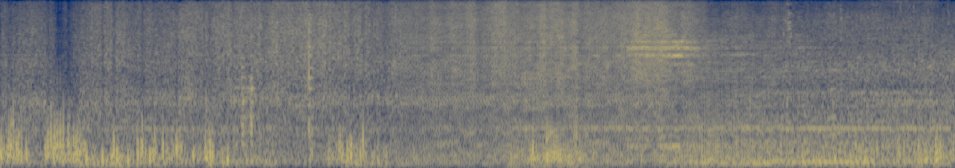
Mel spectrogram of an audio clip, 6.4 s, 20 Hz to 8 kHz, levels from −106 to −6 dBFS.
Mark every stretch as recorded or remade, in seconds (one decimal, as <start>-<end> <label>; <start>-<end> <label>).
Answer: 0.0-2.7 recorded; 2.7-5.2 remade; 5.2-6.4 recorded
